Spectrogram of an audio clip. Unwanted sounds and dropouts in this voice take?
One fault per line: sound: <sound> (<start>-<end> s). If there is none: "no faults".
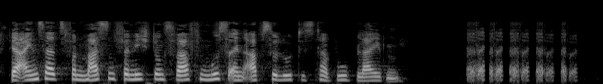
sound: laugh (4.7-5.8 s)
